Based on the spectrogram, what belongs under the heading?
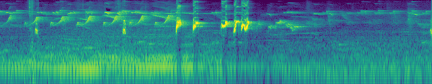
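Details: Red-whiskered bulbul morning song, double-note wild style, played as lure song for training; a rapid series of short downslurred whistles, then loud bubbling notes, fading to quiet high chirping.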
